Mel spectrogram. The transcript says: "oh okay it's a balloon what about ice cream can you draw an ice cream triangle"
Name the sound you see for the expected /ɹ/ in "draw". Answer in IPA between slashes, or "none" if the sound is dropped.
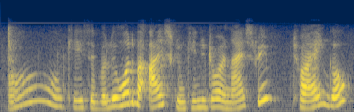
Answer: /ɹ/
